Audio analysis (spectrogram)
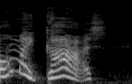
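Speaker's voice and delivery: put-on Staten Island accent speech. Retelling her OBGYN's reaction during a sonogram, imitating Staten Island accent.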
